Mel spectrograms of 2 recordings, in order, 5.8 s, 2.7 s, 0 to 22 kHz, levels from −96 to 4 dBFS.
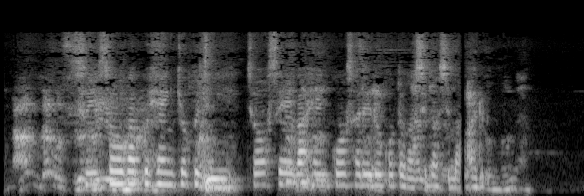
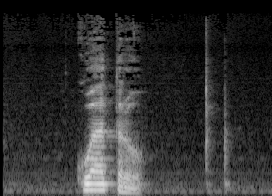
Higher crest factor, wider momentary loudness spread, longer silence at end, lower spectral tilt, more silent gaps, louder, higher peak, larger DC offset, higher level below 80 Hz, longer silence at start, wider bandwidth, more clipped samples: about the same, 18 dB vs 20 dB; second, 13 LU vs 24 LU; about the same, 0.55 s vs 0.45 s; about the same, -6 dB/octave vs -7 dB/octave; neither; about the same, -19 LUFS vs -17 LUFS; about the same, 0 dBFS vs -2 dBFS; neither; second, -62 dBFS vs -52 dBFS; second, 0.15 s vs 0.75 s; second, 11.5 kHz vs 15 kHz; neither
